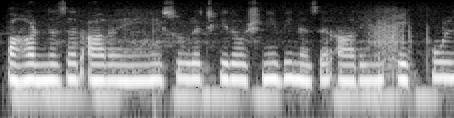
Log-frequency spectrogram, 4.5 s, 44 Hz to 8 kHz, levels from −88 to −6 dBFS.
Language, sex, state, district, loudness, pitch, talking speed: Hindi, female, Himachal Pradesh, Shimla, -14 LUFS, 230 Hz, 210 wpm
